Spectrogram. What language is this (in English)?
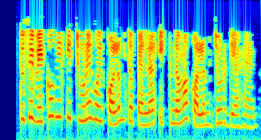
Punjabi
